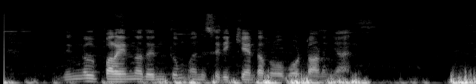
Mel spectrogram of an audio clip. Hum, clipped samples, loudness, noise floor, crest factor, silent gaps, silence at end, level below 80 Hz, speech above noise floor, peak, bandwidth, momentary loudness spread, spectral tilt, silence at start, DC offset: none; under 0.1%; -21 LUFS; -41 dBFS; 18 dB; none; 0 s; -22 dBFS; 23 dB; 0 dBFS; 5.8 kHz; 15 LU; -9 dB/octave; 0.05 s; under 0.1%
